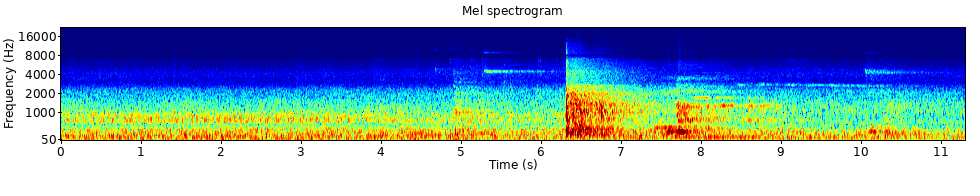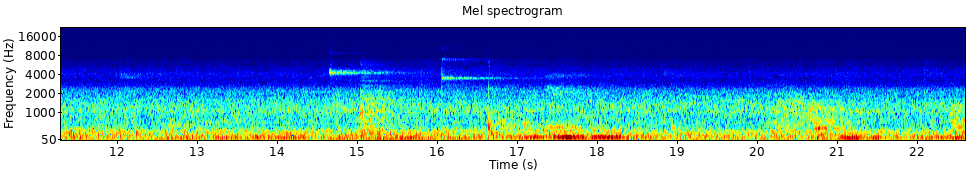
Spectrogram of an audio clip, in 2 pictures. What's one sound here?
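Rackets strike a shuttlecock in a large echoing hall.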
